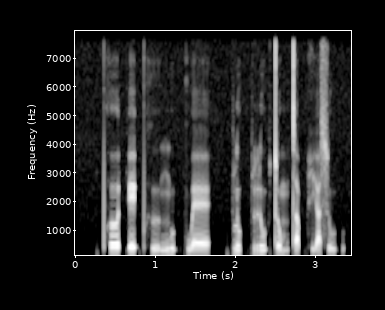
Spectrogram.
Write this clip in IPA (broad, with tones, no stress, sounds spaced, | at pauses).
pʰ ɤː˦˥ t̚ ʔ e˦˥ ʔ pʰ ɯː˨˩ ŋ u˦˥ ʔ k w ɛː˧ | p l u˥˩ k̚ p r u˥˩ ʔ t o˨˩ m t a˨˩ p̚ h i˩˦ a̯ s u˨˩ ʔ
